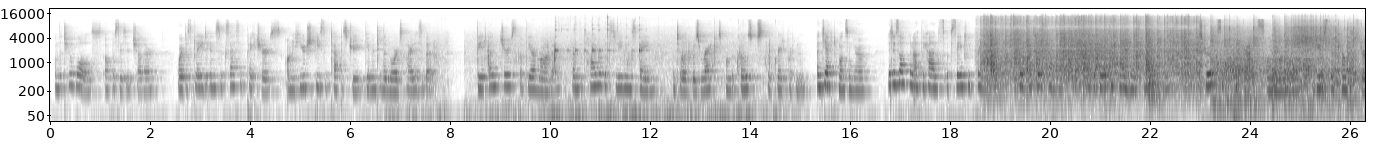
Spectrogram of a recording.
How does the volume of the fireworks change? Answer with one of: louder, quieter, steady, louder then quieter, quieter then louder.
steady.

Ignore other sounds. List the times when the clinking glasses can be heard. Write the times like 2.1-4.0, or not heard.
10.1-11.9.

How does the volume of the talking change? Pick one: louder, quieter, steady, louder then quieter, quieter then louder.
louder.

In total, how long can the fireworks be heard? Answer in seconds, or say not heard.
8 s.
